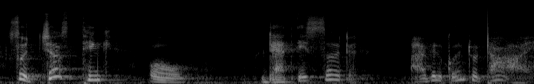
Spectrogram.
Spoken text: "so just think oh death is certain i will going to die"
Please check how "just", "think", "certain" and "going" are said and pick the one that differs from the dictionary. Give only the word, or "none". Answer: think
